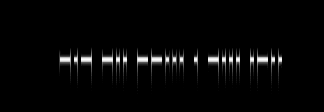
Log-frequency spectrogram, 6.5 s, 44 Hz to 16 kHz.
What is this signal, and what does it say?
Morse code, heard as a keyed tone, about 17 wpm, 700 Hz. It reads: KD7EBL
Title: USA Call Signs - 6 Characters - Repeated 3x - 17wpm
